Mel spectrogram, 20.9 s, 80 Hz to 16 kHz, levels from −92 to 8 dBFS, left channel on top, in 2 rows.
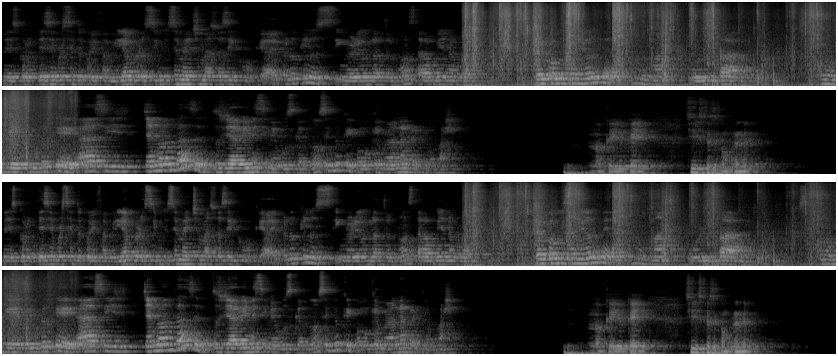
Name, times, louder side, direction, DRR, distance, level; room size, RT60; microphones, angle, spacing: voice 1, 0.0-6.0 6.7-9.5 10.0-16.1, left 1 dB, 50° right, -1 dB, 2.9 m, -42 dB
sound 1, 5.8-11.4, left 5 dB, 20° left, 0.6 m, -42 dB
voice 2, 17.4-19.7, right 2 dB, 85° right, 0 dB, 1.2 m, -45 dB
11.5 x 3.9 x 6.5 m, 1.0 s
head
